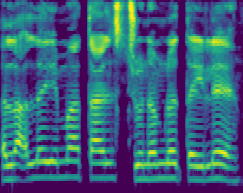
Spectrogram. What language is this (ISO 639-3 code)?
nnp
